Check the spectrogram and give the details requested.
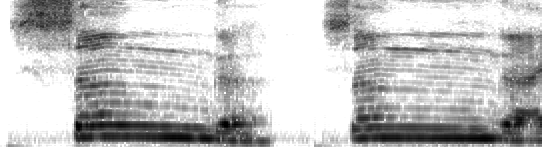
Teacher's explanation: E esse N com pontinho em cima, ele é o N nasal. É uma nasal gutural. Mas assim, você não precisa se preocupar muito, porque é como ele aparece quando ele se encontra com uma consoante gutural.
